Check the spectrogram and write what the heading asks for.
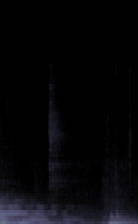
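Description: Opera orchestra's chord dying away under a held low note, leaving the hall nearly quiet, then a short low thump near the end.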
